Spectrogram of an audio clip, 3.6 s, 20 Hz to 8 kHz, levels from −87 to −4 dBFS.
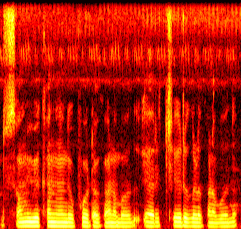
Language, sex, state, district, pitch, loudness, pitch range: Kannada, male, Karnataka, Koppal, 135 Hz, -15 LUFS, 130-140 Hz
